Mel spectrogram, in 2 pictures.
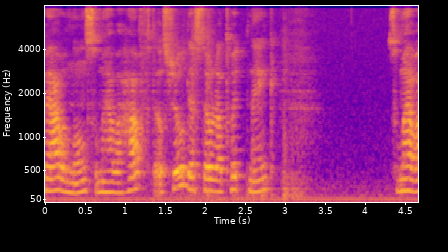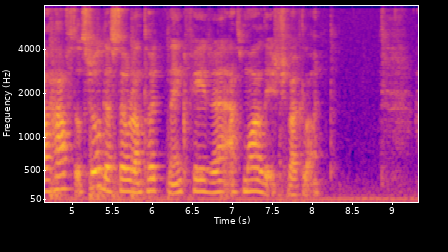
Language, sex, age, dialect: Faroese, female, 15-35, Norðurstreymoy/Eysturoy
